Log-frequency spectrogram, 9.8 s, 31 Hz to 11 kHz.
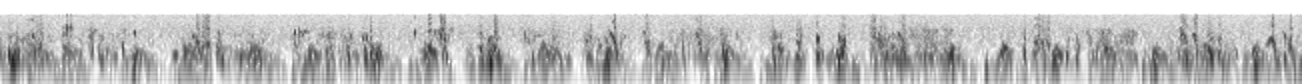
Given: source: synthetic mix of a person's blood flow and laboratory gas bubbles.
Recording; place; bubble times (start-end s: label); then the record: Doppler ultrasound of blood flow; precordium
0.00-0.42 s: bubbles
0.46-0.62 s: bubbles
0.65-1.05 s: bubbles
1.28-2.00 s: bubbles
2.18-2.90 s: bubbles
3.10-3.43 s: bubbles
3.57-3.80 s: bubbles
3.89-4.30 s: bubbles
4.37-4.70 s: bubbles
4.81-4.91 s: bubbles
5.01-5.58 s: bubbles
5.75-5.90 s: bubbles
5.94-6.07 s: bubbles
6.09-6.25 s: bubbles
6.28-6.38 s: bubbles
6.52-7.21 s: bubbles
7.65-7.91 s: bubbles
7.98-8.54 s: bubbles
8.72-9.26 s: bubbles
9.47-9.77 s: bubbles
From the record:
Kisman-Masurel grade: 342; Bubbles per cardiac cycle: rolling drumbeat, 9 or more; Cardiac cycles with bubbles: 100%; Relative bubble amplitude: moderate (0.250 to 0.450); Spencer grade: 3 (all of the cardiac periods contain showers or single bubble signals, but not dominating or overriding the cardiac motion signals); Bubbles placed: anywhere in the cardiac cycle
